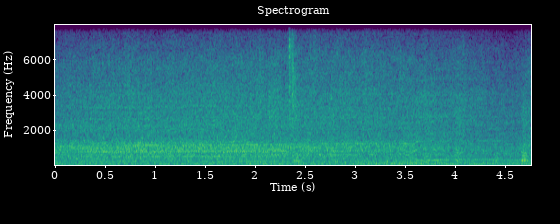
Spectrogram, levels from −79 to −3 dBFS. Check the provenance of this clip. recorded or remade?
recorded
